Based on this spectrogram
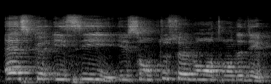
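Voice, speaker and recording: A man from Brazil preaching a sermon in a church, animated and acting out quoted voices. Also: high voice, moderate pace. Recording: echoey church hall.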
